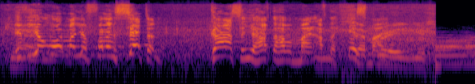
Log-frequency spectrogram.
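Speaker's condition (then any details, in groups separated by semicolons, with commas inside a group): No condition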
